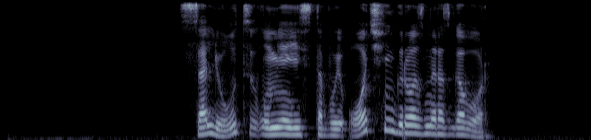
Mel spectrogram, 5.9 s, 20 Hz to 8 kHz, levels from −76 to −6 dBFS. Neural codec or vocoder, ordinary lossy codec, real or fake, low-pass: none; none; real; 7.2 kHz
